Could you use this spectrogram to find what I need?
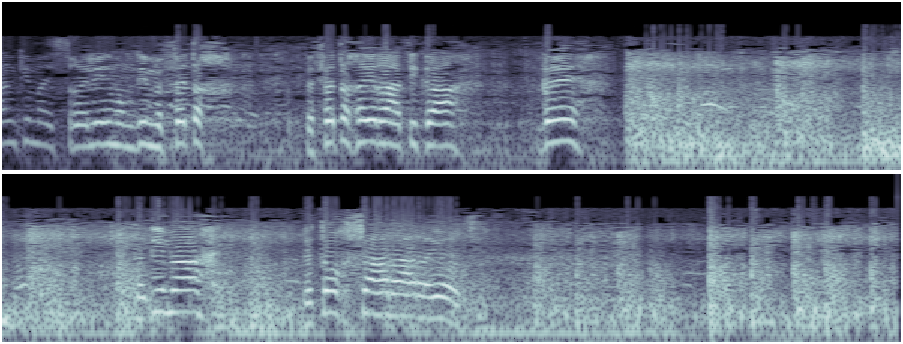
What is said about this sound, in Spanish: Todavía hay disparos desde todas direcciones.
